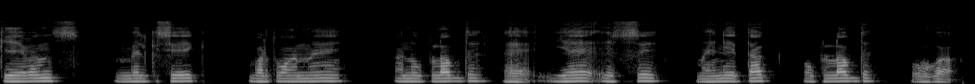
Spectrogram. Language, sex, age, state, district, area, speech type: Hindi, male, 60+, Rajasthan, Karauli, rural, read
